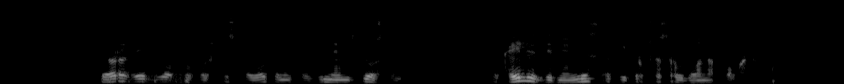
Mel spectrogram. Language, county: Lithuanian, Utena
